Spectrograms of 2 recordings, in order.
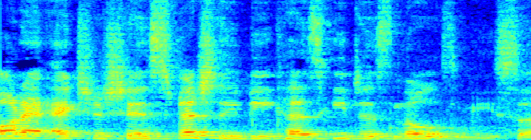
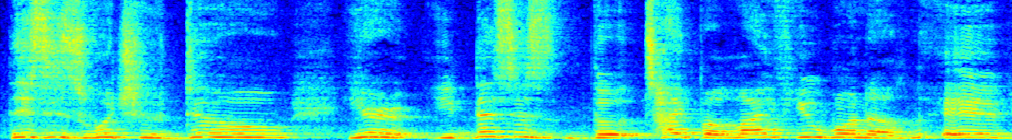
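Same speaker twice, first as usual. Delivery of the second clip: higher-pitched retold scolding; imitating mad dad; 5 semitones higher than usual. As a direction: play dad telling off his daughter. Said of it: "my dad was so mad".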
